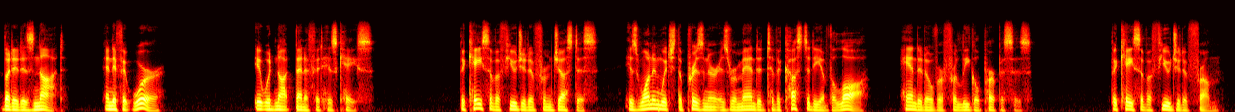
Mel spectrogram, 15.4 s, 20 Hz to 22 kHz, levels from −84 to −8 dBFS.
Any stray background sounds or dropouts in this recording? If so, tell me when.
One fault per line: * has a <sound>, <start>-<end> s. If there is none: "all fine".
all fine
